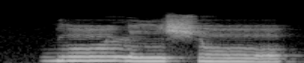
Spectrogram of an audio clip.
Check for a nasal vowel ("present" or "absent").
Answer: present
